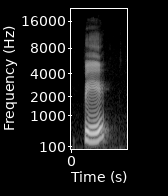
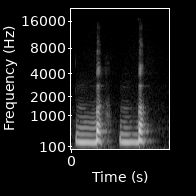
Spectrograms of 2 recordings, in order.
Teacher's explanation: Mais uma é não vozeada. P. E a outra é vozeada.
